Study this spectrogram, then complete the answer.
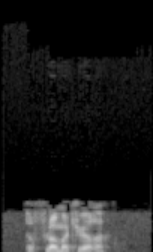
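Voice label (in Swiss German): "flammekueche", Alsatian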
